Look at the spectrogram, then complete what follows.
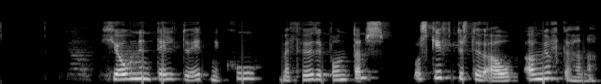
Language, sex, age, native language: Icelandic, female, 40-49, Icelandic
